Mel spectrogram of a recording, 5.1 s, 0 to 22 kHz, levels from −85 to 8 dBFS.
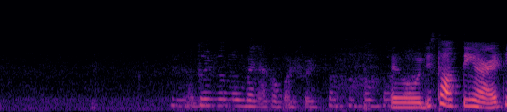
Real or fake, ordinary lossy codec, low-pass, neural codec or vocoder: real; none; 7.2 kHz; none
